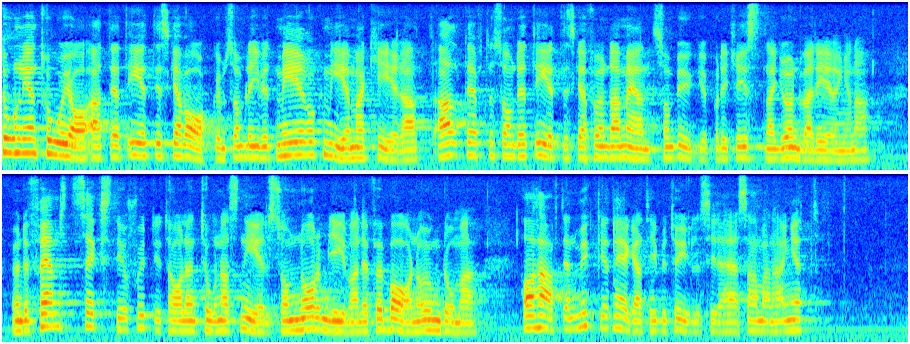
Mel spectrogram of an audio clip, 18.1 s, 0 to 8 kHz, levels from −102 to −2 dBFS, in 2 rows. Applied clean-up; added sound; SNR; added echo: none; none; none; none.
